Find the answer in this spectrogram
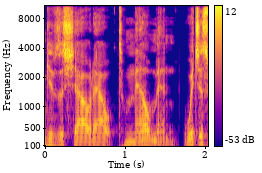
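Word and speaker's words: Mel-Man: a shout out to mailman which is pronounced like mailman and mailman is a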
